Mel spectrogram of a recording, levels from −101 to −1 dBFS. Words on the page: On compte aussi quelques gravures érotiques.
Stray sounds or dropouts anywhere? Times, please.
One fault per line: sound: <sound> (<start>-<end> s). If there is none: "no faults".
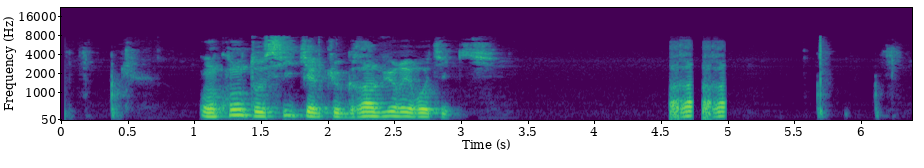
sound: laugh (4.6-5.0 s)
